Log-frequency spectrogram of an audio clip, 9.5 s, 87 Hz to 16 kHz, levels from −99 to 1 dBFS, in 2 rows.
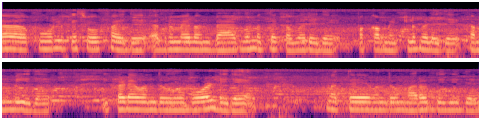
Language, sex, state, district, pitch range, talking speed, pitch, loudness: Kannada, female, Karnataka, Bijapur, 185-205 Hz, 150 wpm, 195 Hz, -18 LUFS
